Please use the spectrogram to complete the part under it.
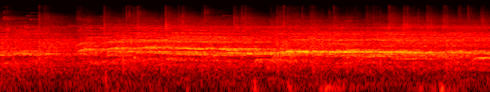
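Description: Young women shout and cheer together in a large echoing hall.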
